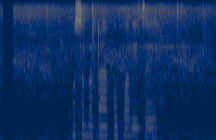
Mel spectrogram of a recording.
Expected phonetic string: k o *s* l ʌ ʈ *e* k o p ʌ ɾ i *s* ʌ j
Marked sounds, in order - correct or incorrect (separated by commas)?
correct, incorrect, incorrect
